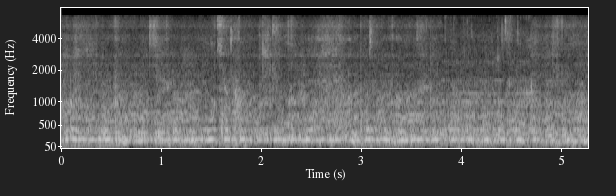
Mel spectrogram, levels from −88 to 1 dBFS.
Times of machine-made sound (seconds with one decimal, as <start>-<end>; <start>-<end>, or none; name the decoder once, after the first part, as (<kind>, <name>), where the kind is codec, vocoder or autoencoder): 0.0-3.8 (codec, SNAC); 4.7-5.3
